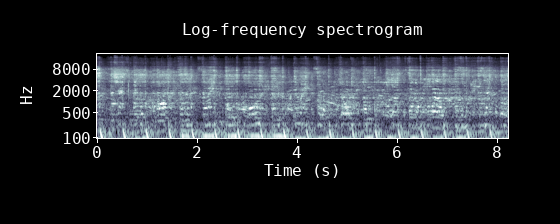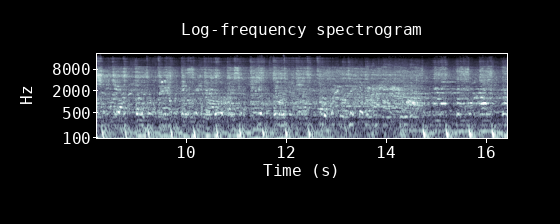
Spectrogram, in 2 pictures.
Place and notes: luna park, Novigrad, Croatia - glittery and dark side of luna park
amusement park sound scape from front and back side
15 July 2013, 20:56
